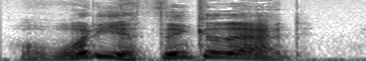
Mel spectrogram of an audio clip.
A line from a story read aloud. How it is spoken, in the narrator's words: exclaimed Tom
